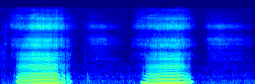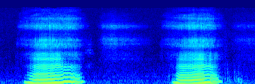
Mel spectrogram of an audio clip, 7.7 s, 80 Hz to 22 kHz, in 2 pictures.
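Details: Four loud, even, buzzing snores on each breath in, with soft exhalations between, about 30 breaths a minute; snoring.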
